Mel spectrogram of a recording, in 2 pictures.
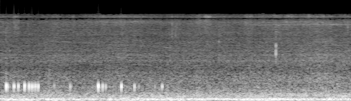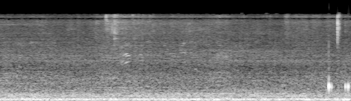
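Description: Steady low road and engine rumble of a car driving at city speed. A few brief rattling bursts come in the first couple of seconds.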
